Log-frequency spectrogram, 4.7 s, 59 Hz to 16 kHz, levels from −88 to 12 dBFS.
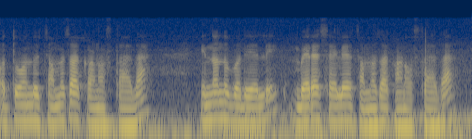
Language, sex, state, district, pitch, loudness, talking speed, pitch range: Kannada, male, Karnataka, Bangalore, 110 Hz, -17 LUFS, 150 wpm, 100-120 Hz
